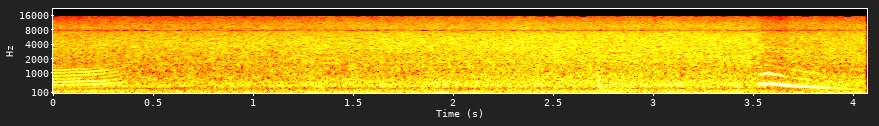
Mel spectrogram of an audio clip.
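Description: Wide waterfall, the steady rush of water pouring over a broad rock ledge into a pool. A brief falling vocal cry cuts in near the end.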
